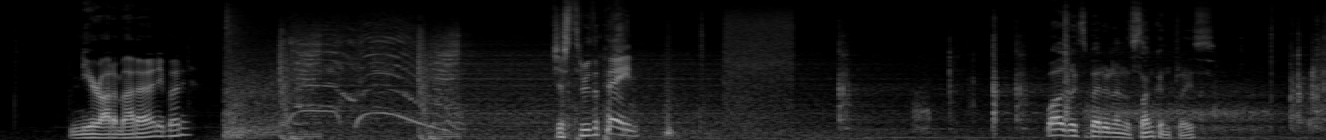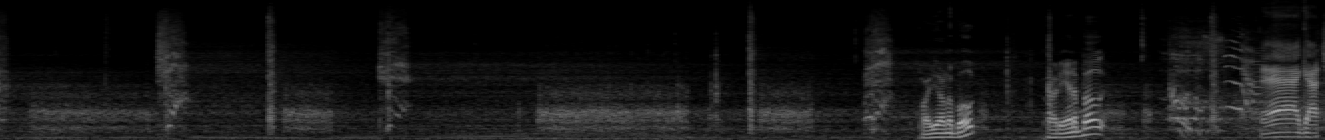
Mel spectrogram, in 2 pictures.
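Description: Skateboard wheels roll and clatter on hard ground.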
